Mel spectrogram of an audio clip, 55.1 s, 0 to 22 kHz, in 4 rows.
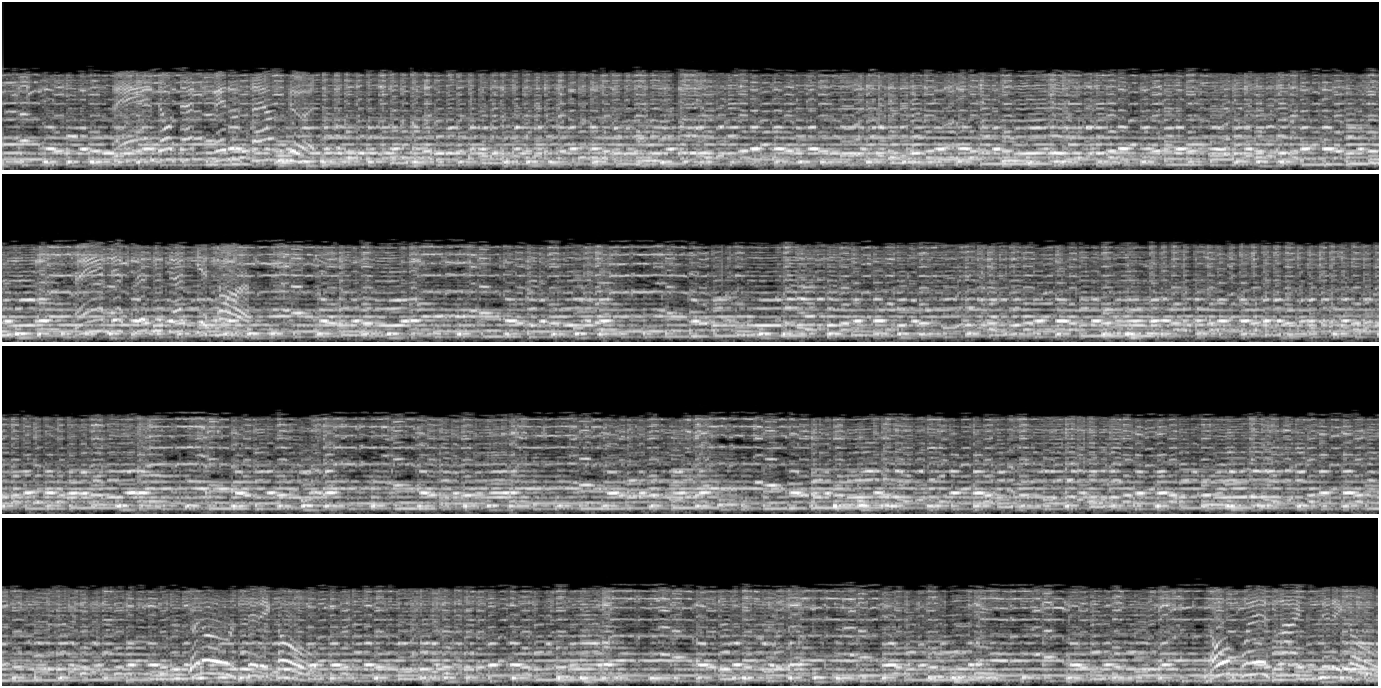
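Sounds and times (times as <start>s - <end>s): fiddle tune: 0.0s - 55.0s
string-band rhythmic backing: 0.0s - 55.0s.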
